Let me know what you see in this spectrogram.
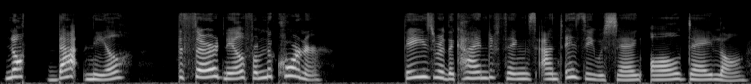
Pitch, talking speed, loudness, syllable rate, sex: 270 Hz, 170 wpm, -20 LUFS, 4.4 syllables/s, female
